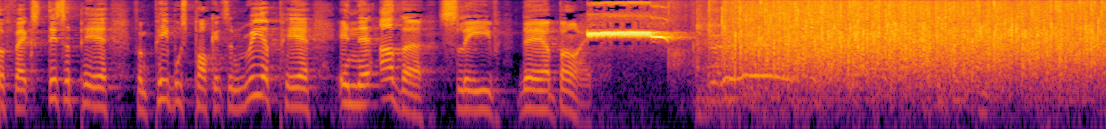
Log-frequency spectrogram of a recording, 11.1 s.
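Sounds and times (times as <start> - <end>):
speech: 0.0 - 6.0, 6.9 - 7.7
shrill whistle blast signalling sixty seconds are up: 5.9 - 6.9
loud applause: 6.6 - 11.0.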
